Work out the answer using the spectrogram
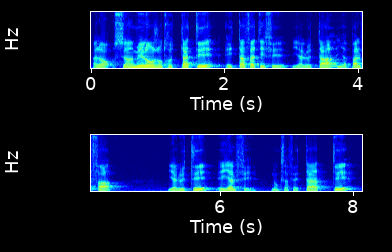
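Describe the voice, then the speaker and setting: Male music teacher, lively rising and falling voice, patient explainer, a touch high. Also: brisk. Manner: chants rhythm syllables loudly, then explains calmly. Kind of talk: rhythm lesson with counting and clapping.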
